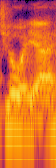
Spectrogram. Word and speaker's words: Gioia: And there's a very good piece by Ted, I think you say his name, Gioia. I would say it like that, Gioia.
